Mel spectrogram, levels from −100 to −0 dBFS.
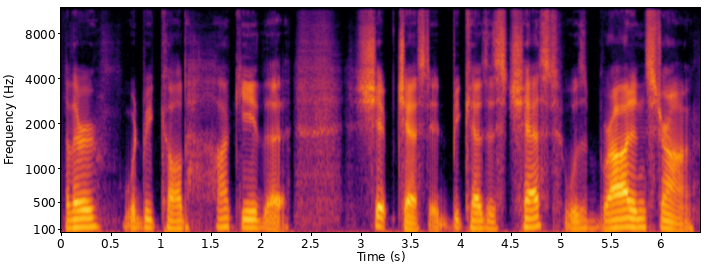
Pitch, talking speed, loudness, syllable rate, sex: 120 Hz, 150 wpm, -18 LUFS, 4.1 syllables/s, male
